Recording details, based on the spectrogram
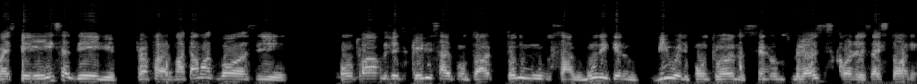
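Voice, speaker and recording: A man speaks with a São Paulo accent. His pitch is medium. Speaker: sports social media creator. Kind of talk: casual chat.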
